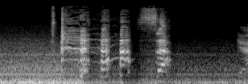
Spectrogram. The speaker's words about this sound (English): So I'm finally like out of, you know, my fucking bed. I'm finally like on the road in my car.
